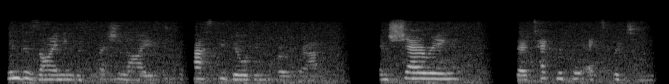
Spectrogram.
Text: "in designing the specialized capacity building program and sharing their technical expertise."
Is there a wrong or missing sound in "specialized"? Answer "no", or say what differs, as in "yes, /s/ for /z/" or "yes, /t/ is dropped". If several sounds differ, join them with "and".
no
